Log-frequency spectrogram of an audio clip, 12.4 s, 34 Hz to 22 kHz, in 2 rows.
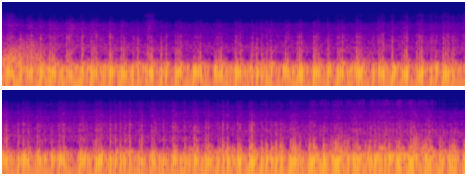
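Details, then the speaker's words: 1995 Honda Acty, carbureted, cold January day, jump-started after sitting 2–3 weeks, after carburetor float work: lumpy, uneven idle with stumbling thumps, white smoke returning; misfiring, cause unknown, owner fears coolant from cracked head. "It sounds like it's misfiring and all sorts of other [ __ ] Um, so yeah, I don't know."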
